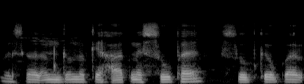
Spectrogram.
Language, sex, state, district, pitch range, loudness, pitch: Hindi, male, Bihar, Kishanganj, 110-115 Hz, -31 LUFS, 115 Hz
